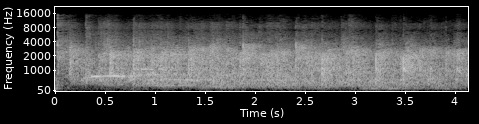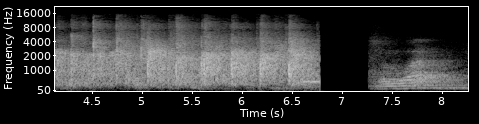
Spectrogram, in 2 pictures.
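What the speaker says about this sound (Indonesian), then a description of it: "beri tepuk tangan untuk kita semua" A class at a high school gathering bursts into lively clapping that runs strongly for several seconds, then cuts out abruptly, followed by a brief voice speaking.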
